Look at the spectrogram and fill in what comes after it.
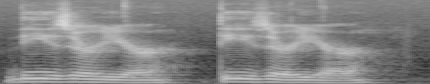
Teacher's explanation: the r gets reduced to ER it sounds like these are as we link these are and then your gets reduced to just your these are your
